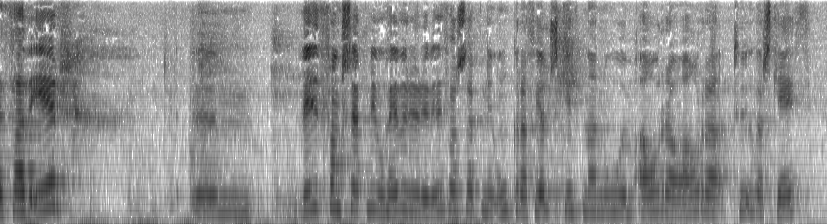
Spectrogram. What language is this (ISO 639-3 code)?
isl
